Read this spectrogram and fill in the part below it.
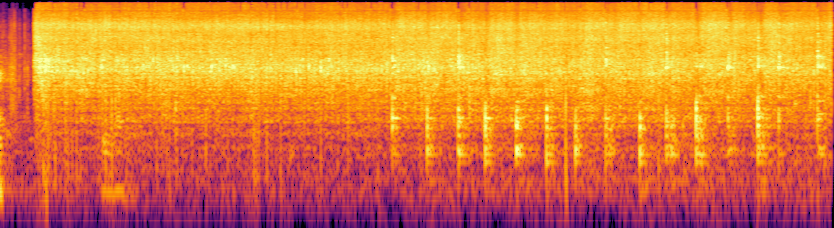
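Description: Bamboo shoots with chicken and curry paste stir-fried in a pan, a steady sizzle broken by a run of quick scraping stirring strokes, close and loud with no talk.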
